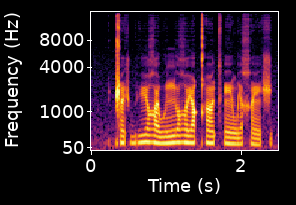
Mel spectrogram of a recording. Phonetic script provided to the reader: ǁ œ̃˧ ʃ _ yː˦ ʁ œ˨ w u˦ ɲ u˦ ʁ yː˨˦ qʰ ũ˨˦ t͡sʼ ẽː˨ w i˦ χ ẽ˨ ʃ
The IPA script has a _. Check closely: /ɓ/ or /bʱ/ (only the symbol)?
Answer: bʱ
